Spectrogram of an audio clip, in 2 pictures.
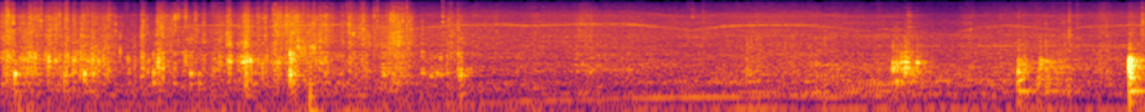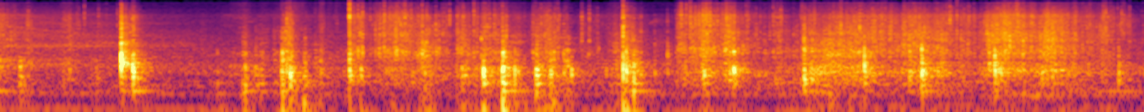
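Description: Plastic packaging bags crinkling and rustling as stainless steel mixer-grinder jars are unwrapped, with a quieter stretch in the middle broken by a couple of sharp knocks.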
